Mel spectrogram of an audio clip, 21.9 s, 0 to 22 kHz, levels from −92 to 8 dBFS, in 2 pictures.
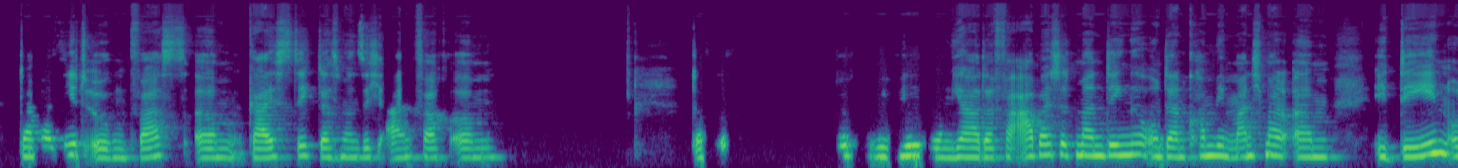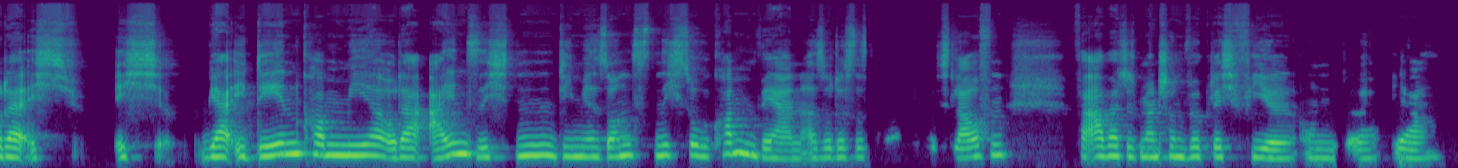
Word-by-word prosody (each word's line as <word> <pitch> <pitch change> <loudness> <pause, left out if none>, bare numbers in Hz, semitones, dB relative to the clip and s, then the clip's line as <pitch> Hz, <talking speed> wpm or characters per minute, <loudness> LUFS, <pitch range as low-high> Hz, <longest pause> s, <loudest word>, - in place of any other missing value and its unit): da 195 - +2
passiert 200 +4 -1
irgendwas, 180 +4 -2
ähm, 175 +1 -2
geistig, 185 +4 0
dass 185 0 0
man 180 -1 -3
sich 185 0 -5
einfach, 180 +1 -3
ähm 180 +1 -5 1.4
Das - - 0
ist 475 -1 -3 0.8
durch 215 0 0
die 195 -2 0
Bewegung, 205 -4 +4
ja, 185 0 +2
da 185 0 +2
verarbeitet 225 +5 0
man 215 -1 +5
Dinge 225 +1 +5
und 200 -1 0
dann 190 -1 +2
kommen 210 0 +3
mir 210 - +4
manchmal, 205 +3 0
ähm, 190 0 -1 0.3
Ideen 195 +7 +4
oder 195 -4 +3
ich 165 0 -7 0.2
ich 195 - -4 0.3
ja, 200 +3 +2
Ideen 210 +6 +4
kommen 225 -3 +3
mir 220 -2 +3
oder 185 0 -1
Einsichten, 210 0 +1
die 200 0 -3
mir 195 -1 0
sonst 210 +3 -1
nicht 220 0 -2
so 220 -2 +1
gekommen 245 +3 0
wären. 160 -3 -3
Also, 180 +1 -6
das 185 0 -6
ist 185 0 -9
gerade 315 +2 -22 0.2
durchs 380 - -14
Laufen 205 +5 -2 0.5
verarbeitet 200 -1 0
man 190 0 -1
schon 195 -1 -1
wirklich 195 0 -3
viel 165 -3 -1
und, 170 -1 -8 0.2
äh 165 0 -6
ja. 175 +1 -4
195 Hz, 155 wpm, -20 LUFS, 185-215 Hz, 1.4 s, man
